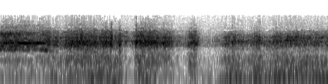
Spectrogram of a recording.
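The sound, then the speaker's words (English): A speeding car roars loudly, its engine steady and droning, broken by a couple of brief jolts midway as it runs over a kid who ran in front of it; no one speaks. “Mike, you ran over him.”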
